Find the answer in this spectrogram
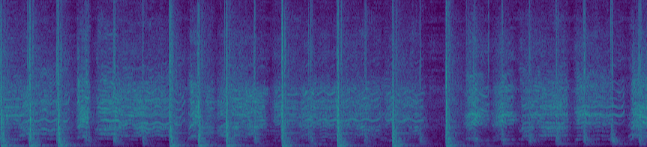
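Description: Powwow drum group singing a grass dance song: several voices sing in high, wavering chant over a big drum struck in a steady beat of about two to three strokes a second. The beat pauses briefly about two seconds in.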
